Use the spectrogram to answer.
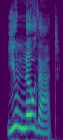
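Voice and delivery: loud, high, bitter; angry. Acted. Jake accusing Addie, "You know that." loud and high.

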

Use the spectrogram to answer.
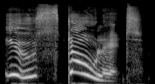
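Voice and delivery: high, loud royal shout; accusing shout. Acted. King accusing the Hatter, high loud shout. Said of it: "the king shouted".

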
